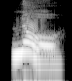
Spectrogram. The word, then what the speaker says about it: gnaw: The gn sound usually has a silent g when it appears at the beginning of words. The n is pronounced, and the g is not heard. Examples: gnome, gnaw, gnat.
